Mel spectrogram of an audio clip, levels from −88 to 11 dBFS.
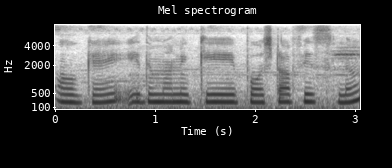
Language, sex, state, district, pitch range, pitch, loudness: Telugu, female, Andhra Pradesh, Krishna, 220-230 Hz, 225 Hz, -14 LUFS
